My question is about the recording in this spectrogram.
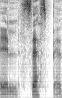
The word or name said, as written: lawn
